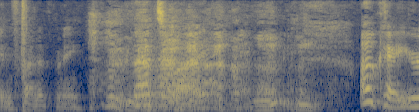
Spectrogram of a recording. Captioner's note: laughter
